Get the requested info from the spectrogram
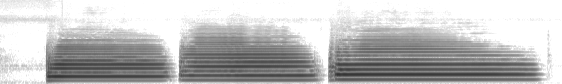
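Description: French horn playing three long notes in a rising step, written C, D and E (open, first valve, open), each held about two seconds with a short break between, the last held longest.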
